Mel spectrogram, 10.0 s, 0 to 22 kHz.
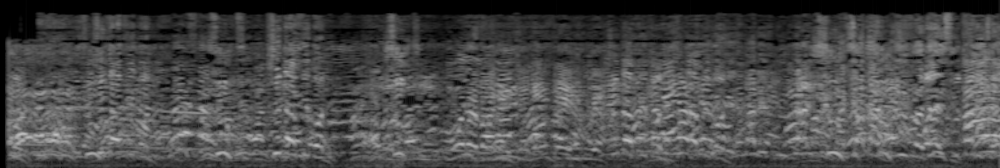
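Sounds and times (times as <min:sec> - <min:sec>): men shouting over one another: 0:00.1 - 0:10.0.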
